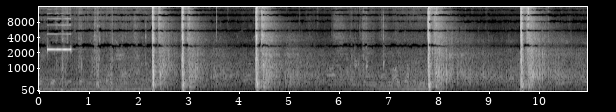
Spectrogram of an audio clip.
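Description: A shot timer's steady high beep sounds right at the start for about half a second, signalling the start of the run. Then come five shotgun shots at uneven spacing: two about half a second apart around two seconds in, then single shots spread over the rest. Each shot trails off in an echo.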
